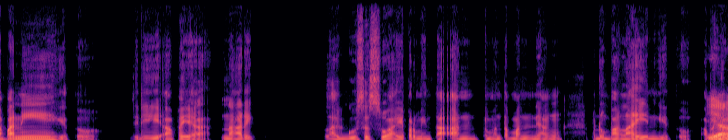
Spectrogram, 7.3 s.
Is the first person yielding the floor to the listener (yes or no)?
yes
